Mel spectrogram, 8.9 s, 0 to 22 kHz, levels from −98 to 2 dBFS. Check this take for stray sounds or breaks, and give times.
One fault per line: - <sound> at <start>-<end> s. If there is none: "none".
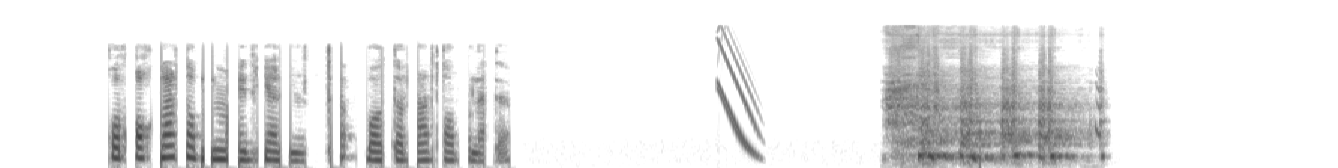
- chirp at 4.8-5.1 s
- laugh at 5.9-7.4 s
